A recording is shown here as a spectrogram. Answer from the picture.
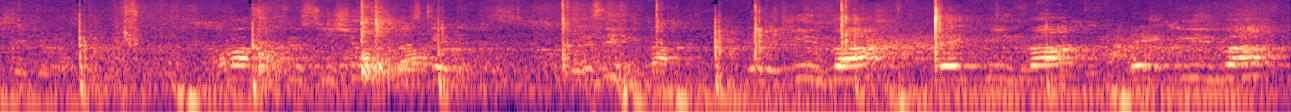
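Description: A basketball bouncing on hard ground, a series of separate sharp thuds, with indistinct voices over it.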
